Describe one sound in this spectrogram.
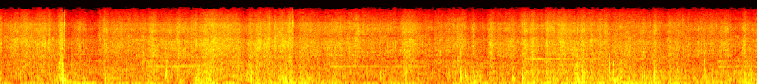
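A bicycle frame rattles and knocks over bumps.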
